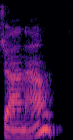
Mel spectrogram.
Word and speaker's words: Zana: Instagram Janna hospitality and my name is spelled z n a um but pronounced Janna um yeah or they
